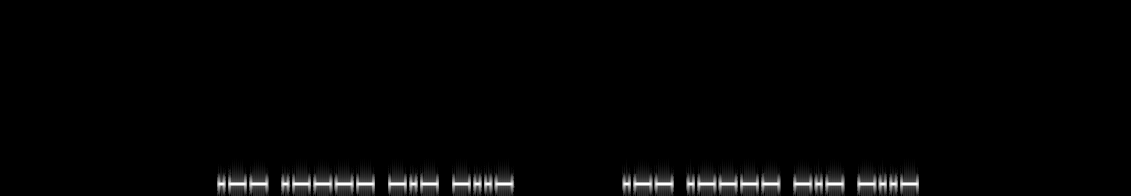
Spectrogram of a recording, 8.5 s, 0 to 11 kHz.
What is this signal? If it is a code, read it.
Morse code, heard as a keyed tone, about 30 wpm, 700 Hz. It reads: W1KX W1KX
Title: USA Call Signs - 4 Characters - Repeated 2x - 30wpm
